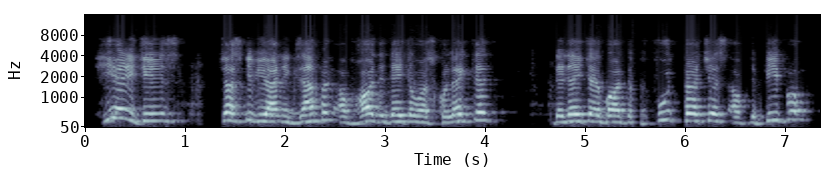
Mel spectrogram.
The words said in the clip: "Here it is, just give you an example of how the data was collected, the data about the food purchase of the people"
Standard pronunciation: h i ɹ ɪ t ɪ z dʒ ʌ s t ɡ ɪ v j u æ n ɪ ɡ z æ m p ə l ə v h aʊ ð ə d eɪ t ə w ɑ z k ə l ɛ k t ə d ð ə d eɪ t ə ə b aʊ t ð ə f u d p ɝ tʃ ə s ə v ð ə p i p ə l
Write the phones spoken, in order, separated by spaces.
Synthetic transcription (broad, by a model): h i ɹ ɪ t ɪ z dʒ ʌ s t ɡ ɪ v j u æ n ɪ ɡ z æ m p ə l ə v h aʊ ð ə d eɪ t ə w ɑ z k ə l ɛ k t ə d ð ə d eɪ t ə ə b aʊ t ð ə f u d p ɝ tʃ ə s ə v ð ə p i p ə l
